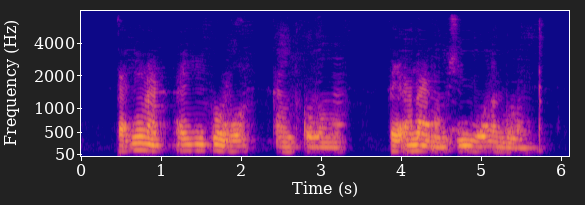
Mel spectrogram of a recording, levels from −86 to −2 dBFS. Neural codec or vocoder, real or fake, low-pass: codec, 44.1 kHz, 1.7 kbps, Pupu-Codec; fake; 7.2 kHz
